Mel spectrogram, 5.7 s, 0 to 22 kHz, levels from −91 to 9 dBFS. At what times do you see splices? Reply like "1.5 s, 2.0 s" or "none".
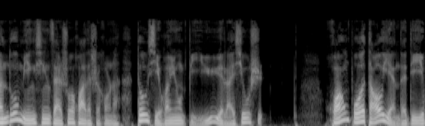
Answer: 4.2 s

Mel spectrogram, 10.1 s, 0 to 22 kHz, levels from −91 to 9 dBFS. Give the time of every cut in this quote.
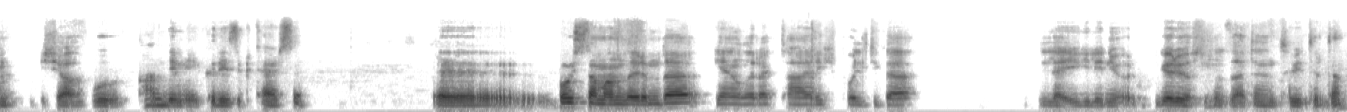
none

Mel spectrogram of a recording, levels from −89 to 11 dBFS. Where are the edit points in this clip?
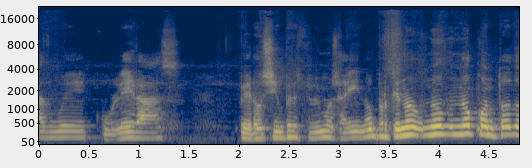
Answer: none

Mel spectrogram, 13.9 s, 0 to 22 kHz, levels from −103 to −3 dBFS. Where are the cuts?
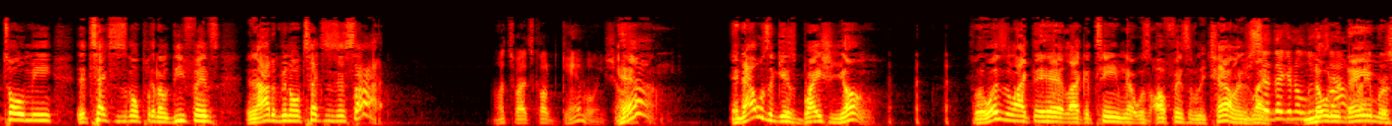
1.5 s

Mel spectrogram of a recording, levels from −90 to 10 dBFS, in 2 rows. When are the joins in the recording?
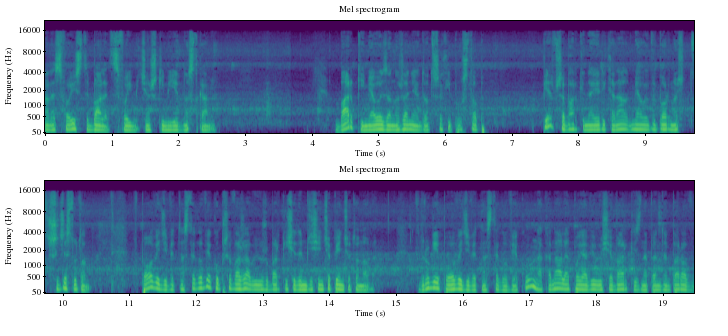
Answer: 15.3 s

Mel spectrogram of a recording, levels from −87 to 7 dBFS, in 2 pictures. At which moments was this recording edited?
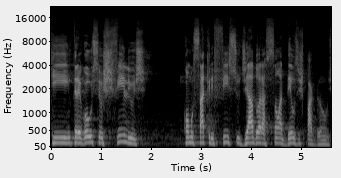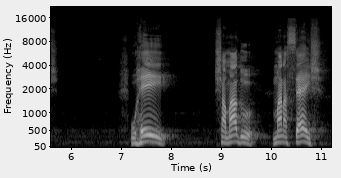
2.6 s, 7.1 s

